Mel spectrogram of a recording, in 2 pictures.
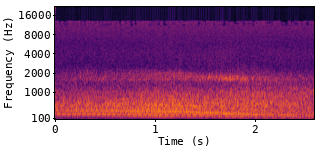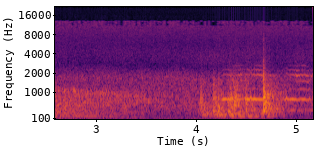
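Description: A police car's engine drones steadily as it drives to a liquor store on East 75th Street, its pitch sliding gradually downward as the vehicle slows. Near the end a few faint clicks and knocks come in over the fading hum.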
